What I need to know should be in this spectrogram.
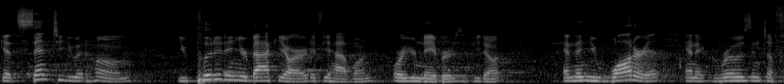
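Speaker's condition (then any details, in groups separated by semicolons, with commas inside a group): No condition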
